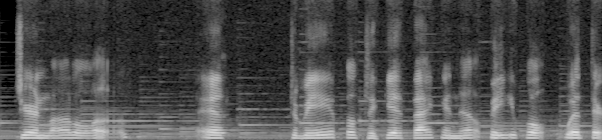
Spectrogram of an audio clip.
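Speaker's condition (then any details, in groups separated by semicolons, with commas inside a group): ALS, slow progressing form; very slow progressing form; about twelve years since diagnosis, banking voice, learning eye tracking; losing speech since diagnosis, noticeably changed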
